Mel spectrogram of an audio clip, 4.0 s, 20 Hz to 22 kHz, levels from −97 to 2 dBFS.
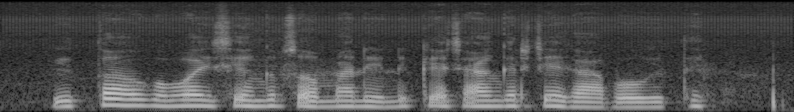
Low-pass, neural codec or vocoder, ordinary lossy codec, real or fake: none; none; none; real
